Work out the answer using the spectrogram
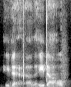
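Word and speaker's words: aedile: Okay, next group, we have the Edial. Now, the Edial, we don't pronounce the A there.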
